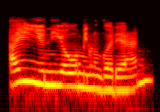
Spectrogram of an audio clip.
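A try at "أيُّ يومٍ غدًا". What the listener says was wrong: Ayu yaumin hudan. Iya, tidak ada tanwinnya ini ya.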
